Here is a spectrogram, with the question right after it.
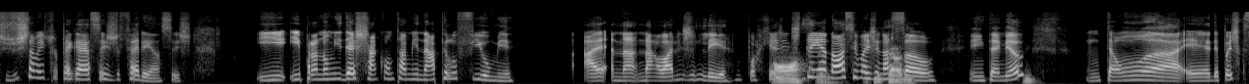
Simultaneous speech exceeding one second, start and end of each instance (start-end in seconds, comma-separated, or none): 7.7-9.2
